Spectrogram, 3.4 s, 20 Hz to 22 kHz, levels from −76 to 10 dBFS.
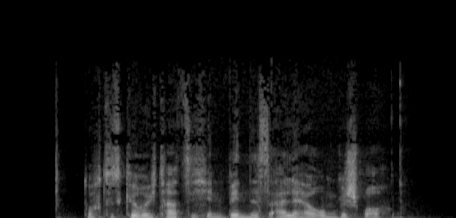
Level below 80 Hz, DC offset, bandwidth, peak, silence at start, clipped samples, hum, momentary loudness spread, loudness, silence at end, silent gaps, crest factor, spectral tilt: -48 dBFS; under 0.1%; 16.5 kHz; -8 dBFS; 0.4 s; under 0.1%; none; 15 LU; -26 LUFS; 0.4 s; none; 20 dB; -4.5 dB/octave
